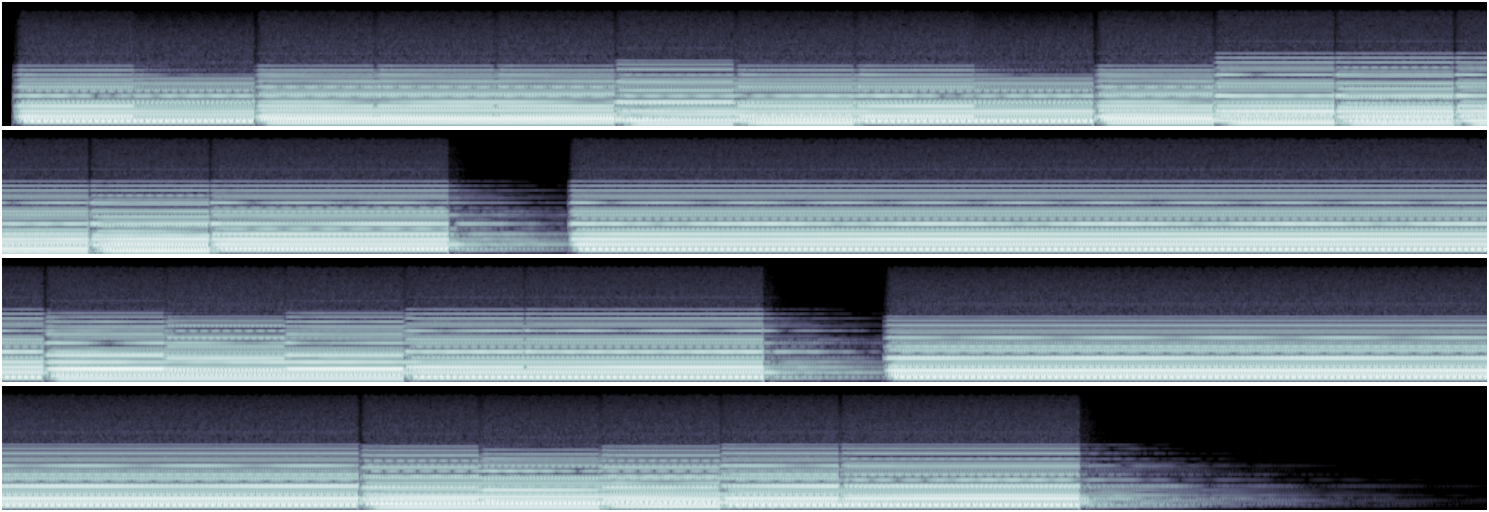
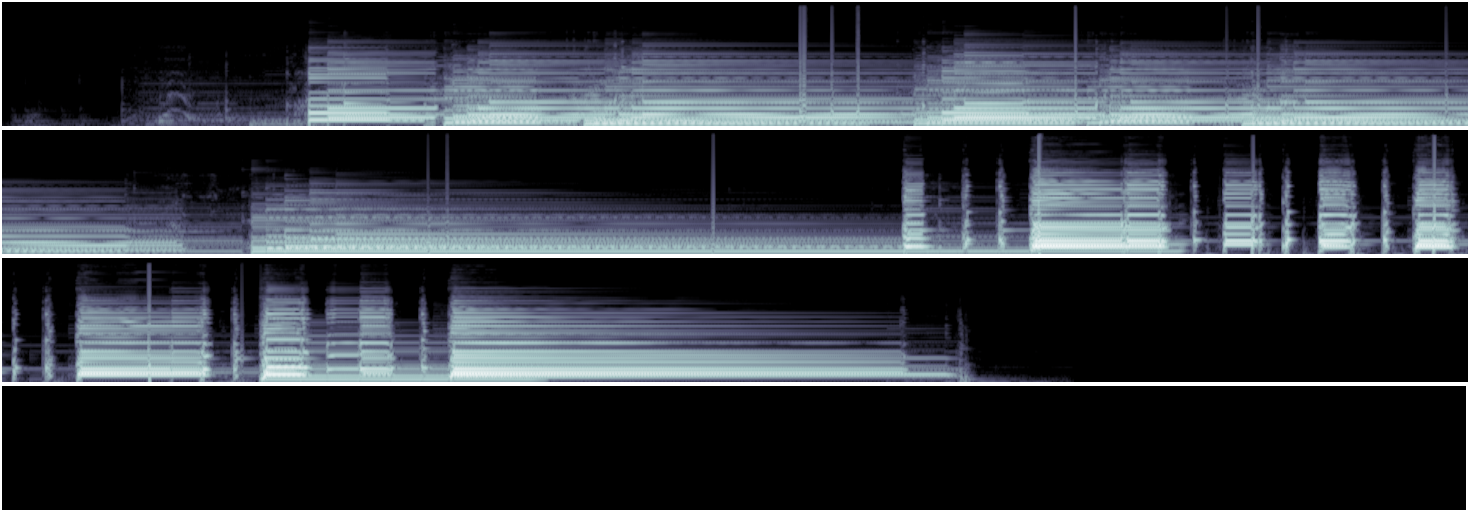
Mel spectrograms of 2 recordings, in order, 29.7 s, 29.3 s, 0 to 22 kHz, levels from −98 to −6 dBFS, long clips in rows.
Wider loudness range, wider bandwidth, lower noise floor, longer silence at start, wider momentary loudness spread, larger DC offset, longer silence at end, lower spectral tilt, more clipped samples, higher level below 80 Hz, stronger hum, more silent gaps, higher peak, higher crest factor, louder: second, 2 LU vs 10 LU; second, 4.2 kHz vs 8.4 kHz; first, -81 dBFS vs -74 dBFS; second, 0.05 s vs 1.55 s; second, 3 LU vs 16 LU; neither; second, 1.65 s vs 9.9 s; first, -9.5 dB/octave vs -8 dB/octave; neither; about the same, -58 dBFS vs -56 dBFS; neither; neither; about the same, -2 dBFS vs 0 dBFS; second, 10 dB vs 22 dB; first, -13 LUFS vs -21 LUFS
